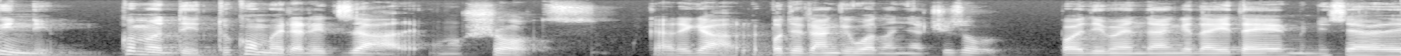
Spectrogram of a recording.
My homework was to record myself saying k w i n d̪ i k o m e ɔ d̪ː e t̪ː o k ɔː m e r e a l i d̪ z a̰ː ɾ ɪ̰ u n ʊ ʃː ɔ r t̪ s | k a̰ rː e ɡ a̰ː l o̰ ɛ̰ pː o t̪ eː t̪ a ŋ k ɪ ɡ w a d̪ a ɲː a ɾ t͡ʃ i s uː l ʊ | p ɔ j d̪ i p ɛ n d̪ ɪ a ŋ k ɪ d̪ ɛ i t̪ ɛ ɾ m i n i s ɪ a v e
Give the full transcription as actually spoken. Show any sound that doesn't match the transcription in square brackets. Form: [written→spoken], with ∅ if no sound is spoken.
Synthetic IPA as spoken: k w i n d̪ i k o m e ɔ d̪ː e t̪ː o k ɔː m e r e a l i d̪ [z→zː] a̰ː ɾ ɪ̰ u n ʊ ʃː ɔ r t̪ s | k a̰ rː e ɡ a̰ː l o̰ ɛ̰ pː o t̪ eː t̪ a ŋ k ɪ ɡ w a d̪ a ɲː a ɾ t͡ʃ i s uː l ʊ | p ɔ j d̪ i p ɛ n d̪ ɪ a ŋ k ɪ d̪ [ɛ→a] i t̪ ɛ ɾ m i n i s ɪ a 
